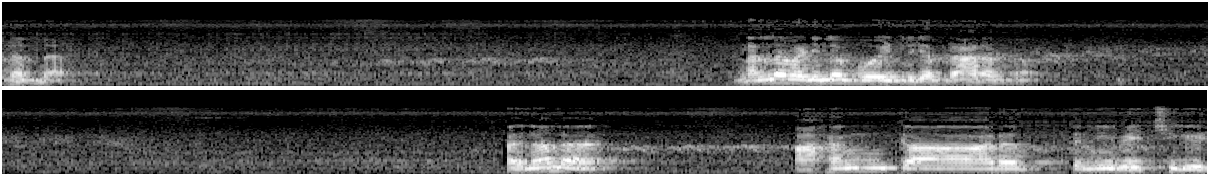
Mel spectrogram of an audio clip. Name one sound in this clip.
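An elderly man speaks with animation into a clip-on microphone, close by, in short bursts with pauses.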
